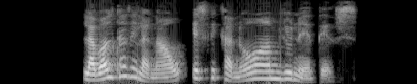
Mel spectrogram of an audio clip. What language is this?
Catalan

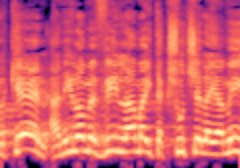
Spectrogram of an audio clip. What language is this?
Hebrew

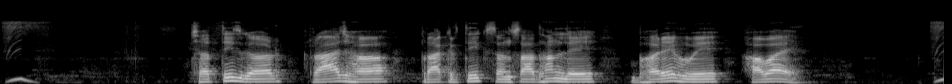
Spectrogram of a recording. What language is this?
Chhattisgarhi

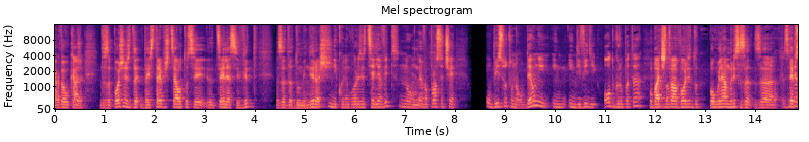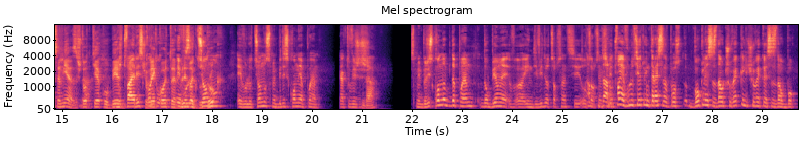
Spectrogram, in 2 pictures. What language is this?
Bulgarian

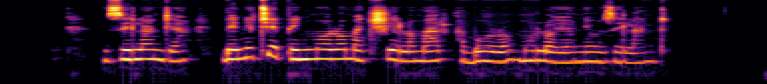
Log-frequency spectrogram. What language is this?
Luo (Kenya and Tanzania)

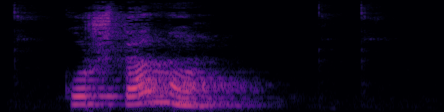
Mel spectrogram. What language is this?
Mari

